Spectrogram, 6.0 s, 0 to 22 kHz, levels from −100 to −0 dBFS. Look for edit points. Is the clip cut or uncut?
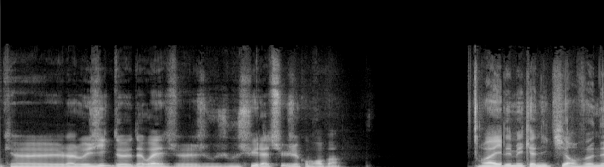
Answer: cut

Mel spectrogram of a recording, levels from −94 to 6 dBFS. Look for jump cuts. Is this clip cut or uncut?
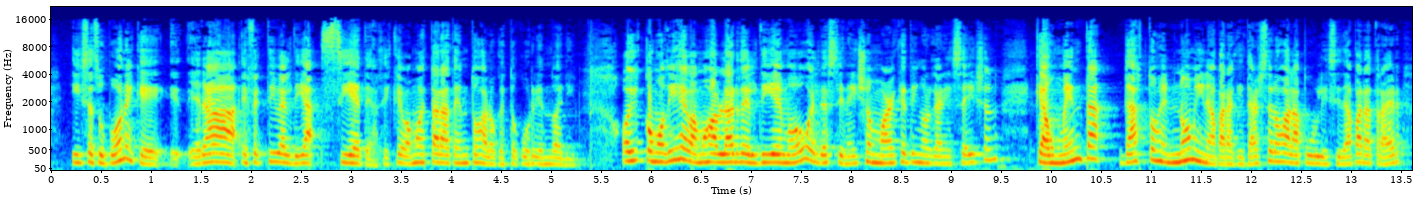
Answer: uncut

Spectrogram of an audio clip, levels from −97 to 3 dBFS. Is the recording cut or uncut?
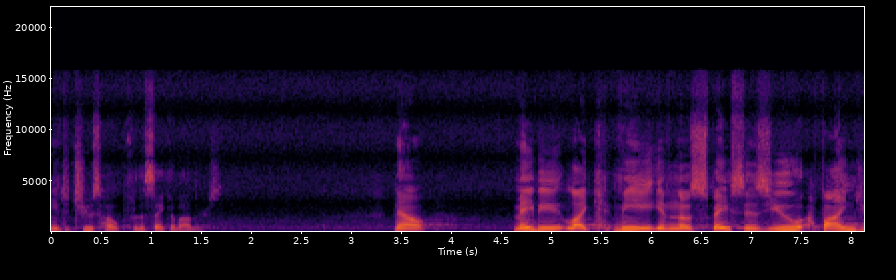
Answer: uncut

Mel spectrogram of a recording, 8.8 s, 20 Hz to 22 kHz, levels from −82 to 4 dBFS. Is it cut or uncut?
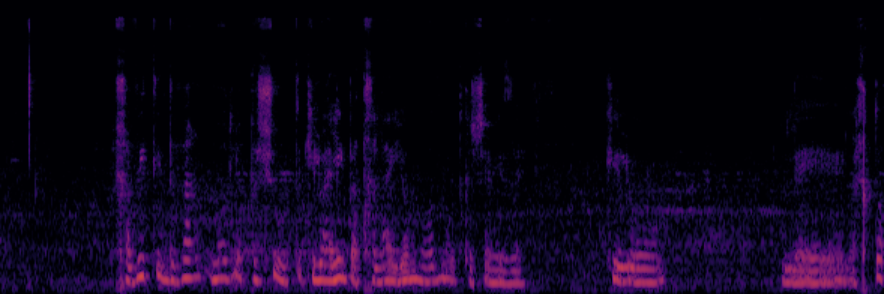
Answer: uncut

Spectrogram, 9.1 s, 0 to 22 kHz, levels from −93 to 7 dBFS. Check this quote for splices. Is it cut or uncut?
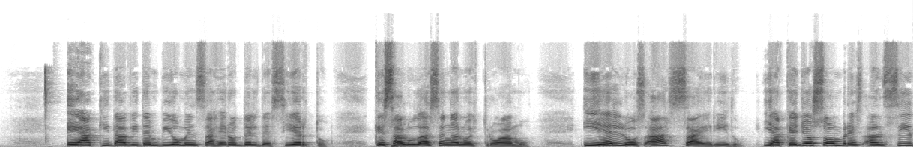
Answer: cut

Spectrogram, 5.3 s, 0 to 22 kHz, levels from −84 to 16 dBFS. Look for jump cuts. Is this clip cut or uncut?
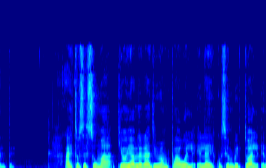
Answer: uncut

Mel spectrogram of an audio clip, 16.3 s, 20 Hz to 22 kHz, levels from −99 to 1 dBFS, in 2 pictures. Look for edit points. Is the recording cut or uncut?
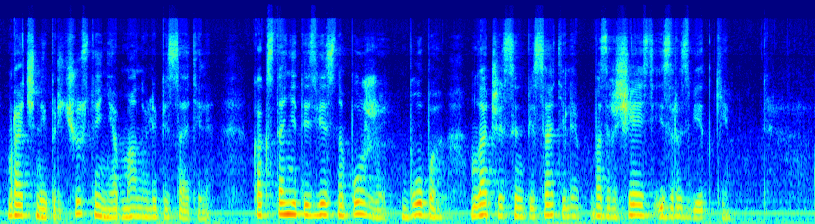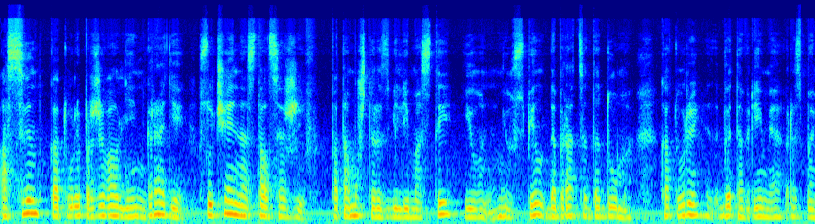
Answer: cut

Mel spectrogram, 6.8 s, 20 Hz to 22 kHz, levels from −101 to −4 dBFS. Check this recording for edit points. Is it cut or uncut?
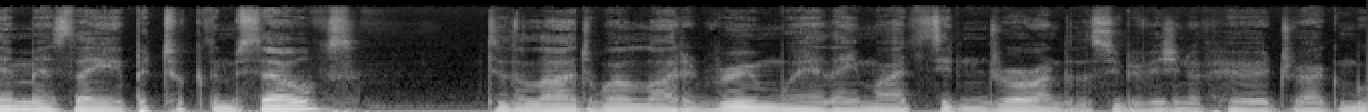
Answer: uncut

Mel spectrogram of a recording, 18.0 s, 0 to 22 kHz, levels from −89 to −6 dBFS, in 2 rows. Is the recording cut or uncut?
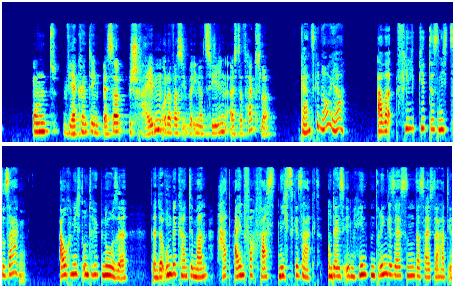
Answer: uncut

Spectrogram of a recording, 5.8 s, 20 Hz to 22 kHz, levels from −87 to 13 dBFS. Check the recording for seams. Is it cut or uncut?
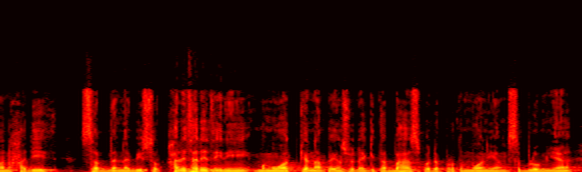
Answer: cut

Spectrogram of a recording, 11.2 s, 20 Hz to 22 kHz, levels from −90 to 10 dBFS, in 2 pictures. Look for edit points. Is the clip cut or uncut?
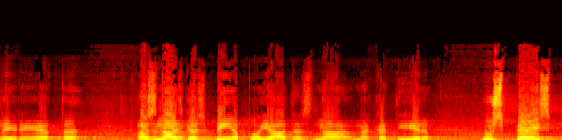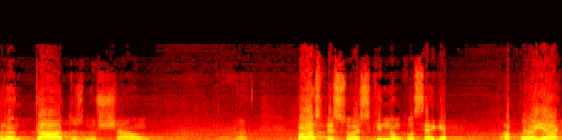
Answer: uncut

